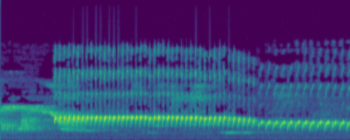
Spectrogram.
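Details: Domestic Belgian canary: a soft warble gives way to a long, even, rapid rolling trill that steps to a lower, slightly slower roll near the end.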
